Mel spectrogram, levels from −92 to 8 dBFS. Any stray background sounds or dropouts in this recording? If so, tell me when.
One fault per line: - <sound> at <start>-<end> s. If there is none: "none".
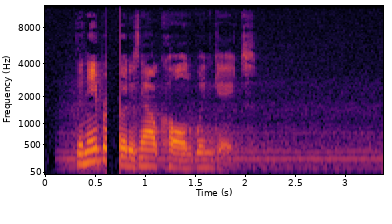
- dropout at 0.6-0.8 s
